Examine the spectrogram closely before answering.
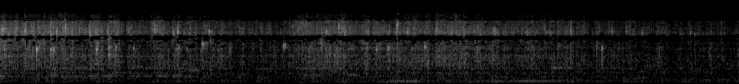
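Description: Potato pieces deep-frying in hot oil in a steel karahi: a steady hissing sizzle with scattered pops and crackles, fading gradually toward the end.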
